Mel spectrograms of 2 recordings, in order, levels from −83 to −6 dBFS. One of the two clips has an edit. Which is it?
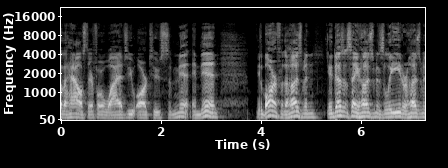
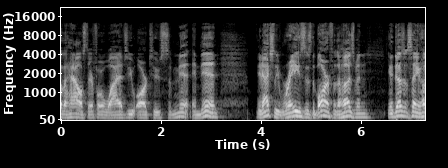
first; 2 cuts; at 4.0 s, 5.2 s

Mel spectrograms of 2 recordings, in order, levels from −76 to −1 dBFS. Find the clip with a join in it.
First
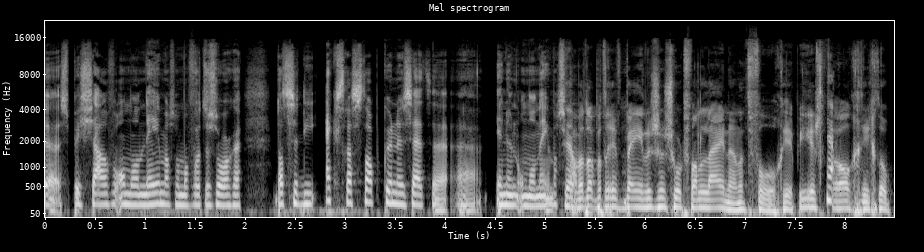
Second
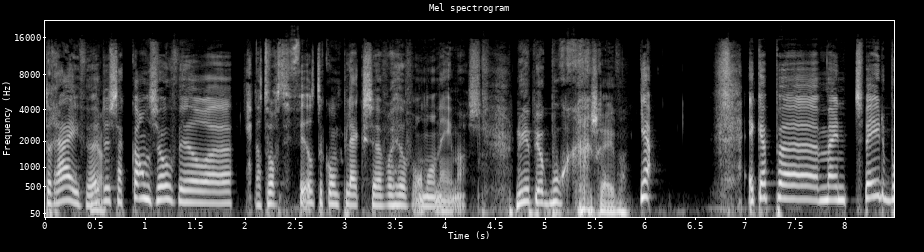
second; 1 cut; at 1.9 s

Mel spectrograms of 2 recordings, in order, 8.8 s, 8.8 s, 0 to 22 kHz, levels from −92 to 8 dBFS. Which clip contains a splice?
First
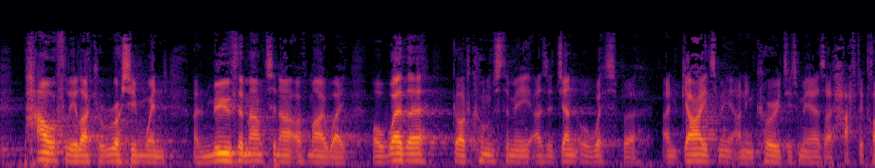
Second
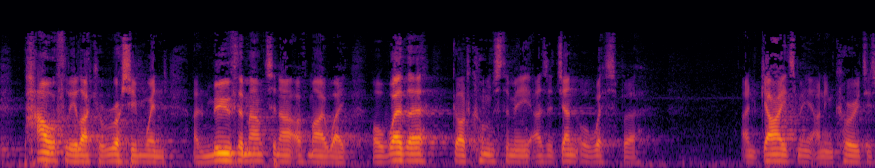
first; 1 cut; at 6.5 s

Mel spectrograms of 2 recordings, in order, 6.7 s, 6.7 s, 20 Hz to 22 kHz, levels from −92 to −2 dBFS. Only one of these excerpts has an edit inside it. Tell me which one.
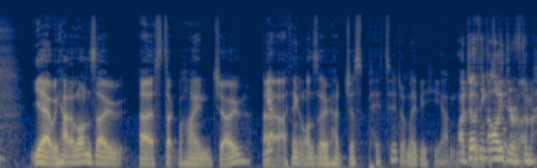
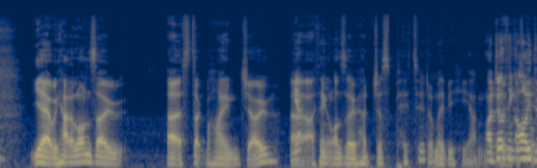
first; 1 cut; at 1.6 s

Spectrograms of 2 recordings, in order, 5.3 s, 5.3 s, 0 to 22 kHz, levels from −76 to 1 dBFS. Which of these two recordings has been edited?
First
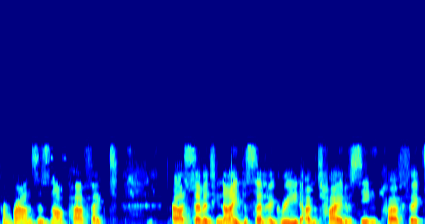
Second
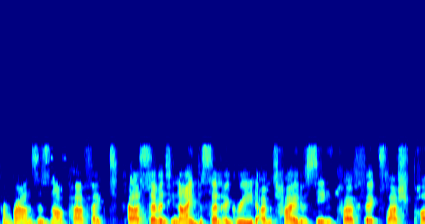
second; 1 cut; at 1.5 s

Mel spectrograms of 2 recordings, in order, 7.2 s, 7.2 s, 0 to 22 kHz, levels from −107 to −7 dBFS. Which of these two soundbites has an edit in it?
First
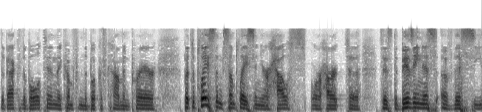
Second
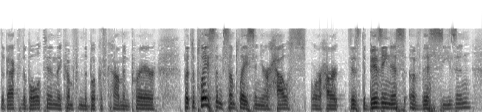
second; 1 cut; at 5.2 s

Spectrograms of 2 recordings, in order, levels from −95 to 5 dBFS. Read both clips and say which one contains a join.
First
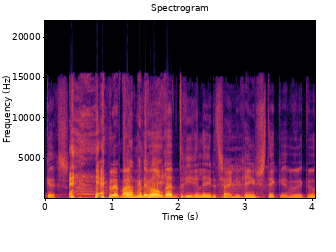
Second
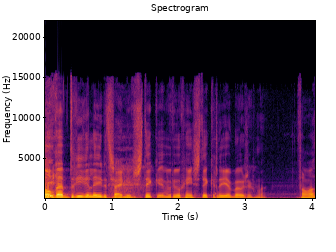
second; 3 cuts; at 1.3 s, 1.9 s, 2.6 s

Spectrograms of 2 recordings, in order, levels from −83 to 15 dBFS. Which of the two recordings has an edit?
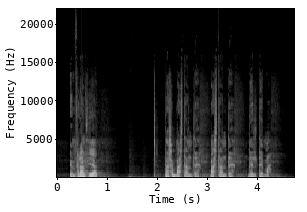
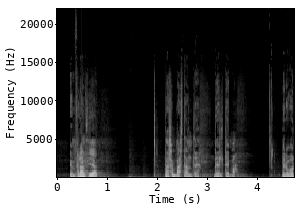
first; 1 cut; at 3.1 s

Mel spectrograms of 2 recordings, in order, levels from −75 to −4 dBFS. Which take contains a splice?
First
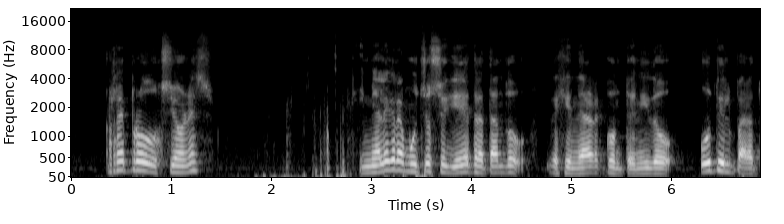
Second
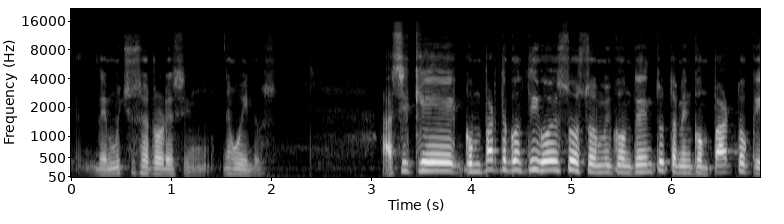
first; 1 cut; at 4.6 s

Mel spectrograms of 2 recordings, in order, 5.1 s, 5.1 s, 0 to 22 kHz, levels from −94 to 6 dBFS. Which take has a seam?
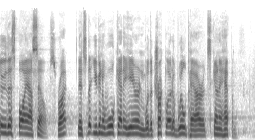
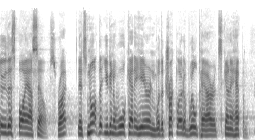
first; 1 cut; at 1.7 s

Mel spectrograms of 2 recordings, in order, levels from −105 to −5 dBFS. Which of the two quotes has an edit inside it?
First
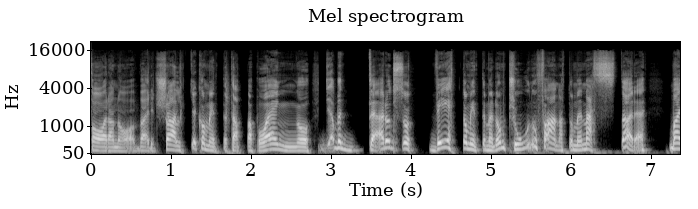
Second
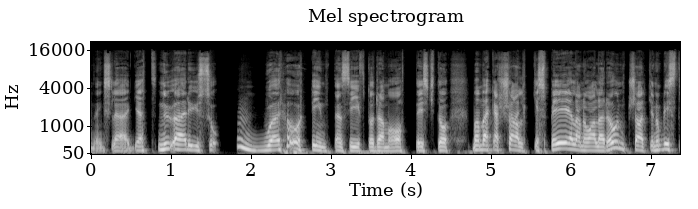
first; 3 cuts; at 2.8 s, 3.4 s, 3.8 s

